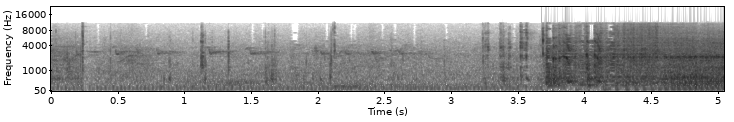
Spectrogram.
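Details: Scooter being readied for the road, after a plug wire that was getting hot was switched: starter cranks with faint ticking, then the engine catches and settles into a fast, steady buzzing run; it starts and runs.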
